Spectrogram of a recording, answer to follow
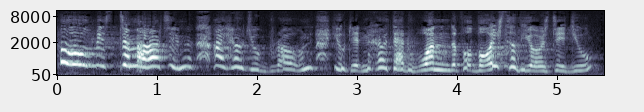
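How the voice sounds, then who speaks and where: Older club lady, high swooping voice, bright, gushing, coy, vintage radio comedy. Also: big pitch swings, moderate pace, exaggerated voice. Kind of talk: 1940s radio comedy acting.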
